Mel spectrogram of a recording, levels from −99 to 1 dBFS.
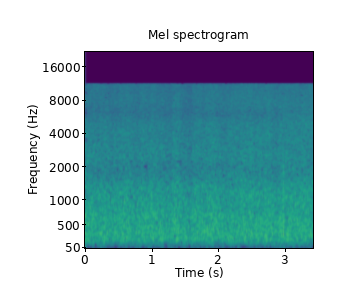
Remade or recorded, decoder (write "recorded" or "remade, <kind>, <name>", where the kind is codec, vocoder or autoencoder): recorded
